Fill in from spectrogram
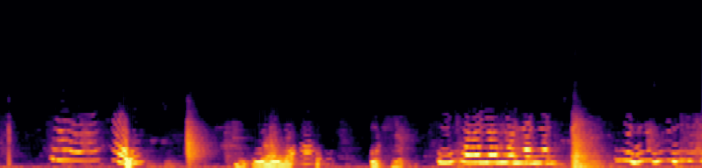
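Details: Pet parrot said to mimic the words "mummy papa": a rapid run of varied voice-like phrases and squawks, many sweeping downward, with a few rougher noisy bursts between them, indoors with little background sound.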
